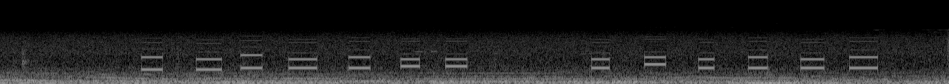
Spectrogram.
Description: DTMF, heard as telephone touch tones, dialled by hand, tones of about 220 ms, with radio hiss, a squelch burst at the end and the noise inside a bus. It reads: 2164577 404545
